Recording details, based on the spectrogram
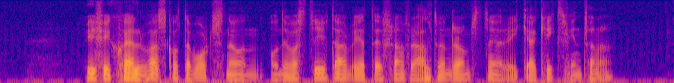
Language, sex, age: Swedish, male, 27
